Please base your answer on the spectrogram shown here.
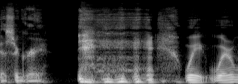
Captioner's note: laughs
